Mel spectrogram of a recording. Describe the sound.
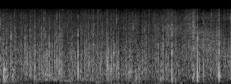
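Rain patters steadily on a surface in a gorge beside a boardwalk trail. The drops are dense and irregular, a constant wash of small ticks with a few sharper hits throughout. No one speaks.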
